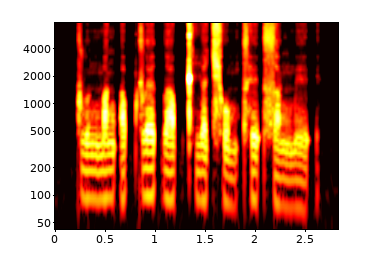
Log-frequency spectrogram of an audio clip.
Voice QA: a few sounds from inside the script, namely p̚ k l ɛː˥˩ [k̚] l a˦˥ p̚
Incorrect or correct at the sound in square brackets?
incorrect: t̚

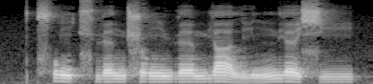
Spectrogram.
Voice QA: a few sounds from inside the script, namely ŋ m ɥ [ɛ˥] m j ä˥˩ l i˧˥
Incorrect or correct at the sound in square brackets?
correct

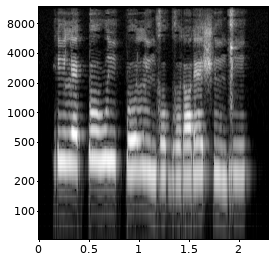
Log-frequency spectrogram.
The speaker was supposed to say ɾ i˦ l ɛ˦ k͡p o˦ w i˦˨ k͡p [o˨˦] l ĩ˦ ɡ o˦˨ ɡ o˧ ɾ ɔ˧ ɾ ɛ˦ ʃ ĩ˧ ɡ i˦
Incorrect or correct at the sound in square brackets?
correct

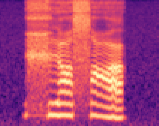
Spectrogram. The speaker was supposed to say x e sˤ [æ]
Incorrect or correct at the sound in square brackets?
incorrect: a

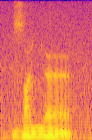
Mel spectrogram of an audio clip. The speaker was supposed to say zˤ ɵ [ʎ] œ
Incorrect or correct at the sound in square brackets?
correct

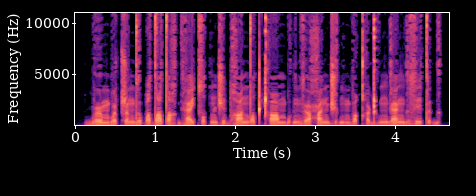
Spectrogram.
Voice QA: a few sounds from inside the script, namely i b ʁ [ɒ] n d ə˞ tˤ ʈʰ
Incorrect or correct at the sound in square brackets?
incorrect: ɑ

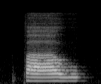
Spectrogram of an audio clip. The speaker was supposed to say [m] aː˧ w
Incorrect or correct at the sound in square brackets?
incorrect: p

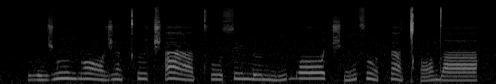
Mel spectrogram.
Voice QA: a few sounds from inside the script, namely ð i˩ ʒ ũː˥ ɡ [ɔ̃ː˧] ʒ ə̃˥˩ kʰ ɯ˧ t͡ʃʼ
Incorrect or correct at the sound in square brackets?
incorrect: ɔ̃ː˥˩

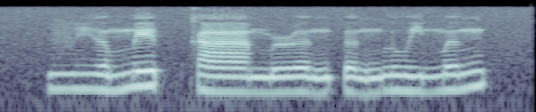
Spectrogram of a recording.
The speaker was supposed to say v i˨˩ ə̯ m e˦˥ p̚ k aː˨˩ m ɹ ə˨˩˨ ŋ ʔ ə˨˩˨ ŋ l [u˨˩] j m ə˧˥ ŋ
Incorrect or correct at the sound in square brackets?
correct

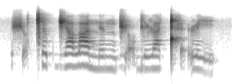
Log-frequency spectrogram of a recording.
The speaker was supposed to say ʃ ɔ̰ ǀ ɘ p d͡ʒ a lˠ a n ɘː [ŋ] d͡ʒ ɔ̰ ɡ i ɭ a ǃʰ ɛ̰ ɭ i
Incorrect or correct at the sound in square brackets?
correct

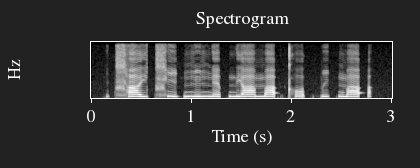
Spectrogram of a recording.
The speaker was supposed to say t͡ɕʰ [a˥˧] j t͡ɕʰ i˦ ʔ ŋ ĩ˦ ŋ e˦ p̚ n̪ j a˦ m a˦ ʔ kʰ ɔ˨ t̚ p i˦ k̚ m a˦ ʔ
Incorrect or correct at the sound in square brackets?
incorrect: a˦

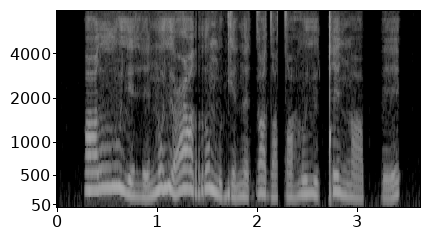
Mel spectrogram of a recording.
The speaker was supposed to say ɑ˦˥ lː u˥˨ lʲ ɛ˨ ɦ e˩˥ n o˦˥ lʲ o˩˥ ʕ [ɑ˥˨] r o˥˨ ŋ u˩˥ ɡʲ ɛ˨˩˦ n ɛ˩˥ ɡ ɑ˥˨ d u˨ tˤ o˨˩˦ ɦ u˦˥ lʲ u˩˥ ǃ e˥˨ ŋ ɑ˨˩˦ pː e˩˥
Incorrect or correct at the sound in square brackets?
correct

